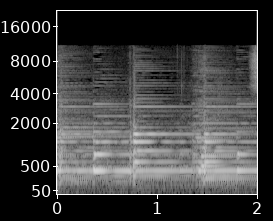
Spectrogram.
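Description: Open-back banjo played clawhammer style: the basic hit-brush-thumb stroke with the hit falling on the first string, in an even rhythm of about three strokes a second over ringing open strings.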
